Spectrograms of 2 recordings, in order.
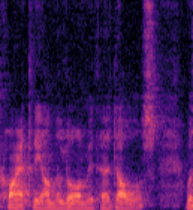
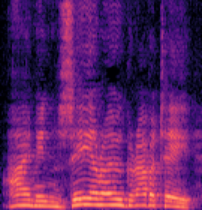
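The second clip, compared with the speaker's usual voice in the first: high, loud, slow spaceman voice; 11 semitones higher, 5 dB louder, slower than usual. A narrator's reading. Sam explaining to sister, slow astronaut voice. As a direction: play a slow-motion astronaut. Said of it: "he explained".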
